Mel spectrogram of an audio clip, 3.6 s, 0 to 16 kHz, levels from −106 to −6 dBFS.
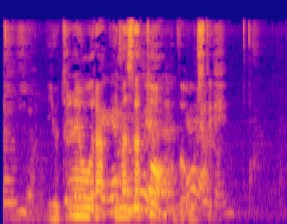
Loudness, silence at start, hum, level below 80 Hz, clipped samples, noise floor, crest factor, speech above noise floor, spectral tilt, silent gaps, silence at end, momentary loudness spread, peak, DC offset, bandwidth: -20 LUFS; 0.05 s; none; -60 dBFS; under 0.1%; -46 dBFS; 22 dB; 24 dB; -3.5 dB/octave; none; 0.8 s; 23 LU; -2 dBFS; under 0.1%; 11.5 kHz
